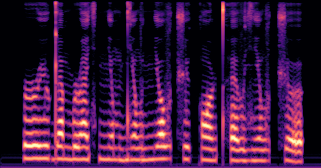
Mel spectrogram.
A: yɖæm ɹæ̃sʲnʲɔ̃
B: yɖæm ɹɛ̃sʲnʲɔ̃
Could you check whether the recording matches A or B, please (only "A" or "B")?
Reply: A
